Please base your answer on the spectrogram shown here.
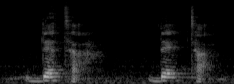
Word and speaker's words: debtor: Of course, debtor and not debtor. Okay, I've already said that the B before T is silent, so don't pronounce the B in debt and debtor.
